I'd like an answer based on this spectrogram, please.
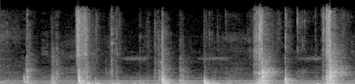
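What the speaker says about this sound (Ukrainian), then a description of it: "І так само великими шматками просто її нарізаємо" Hot peppers being chopped into large pieces with a knife on a cutting board, a series of sharp, irregular thuds and cuts, close and fairly loud, with no talk.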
